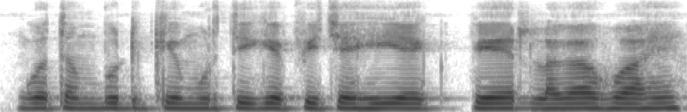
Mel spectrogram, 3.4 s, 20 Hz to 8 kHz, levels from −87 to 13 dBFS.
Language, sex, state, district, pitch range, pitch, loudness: Hindi, male, Arunachal Pradesh, Lower Dibang Valley, 130-140 Hz, 135 Hz, -15 LUFS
